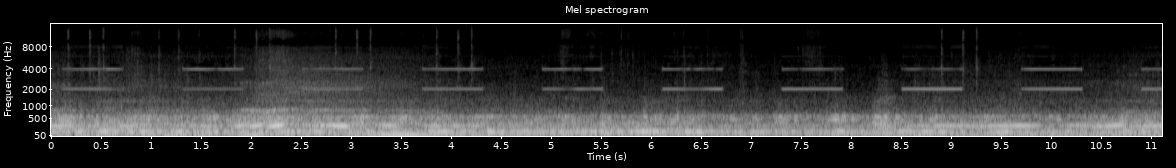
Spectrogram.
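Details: Citroen C1 three-cylinder budget track car, just running again: steady idle with a few smooth rev blips and a chime beeping in the background; normal running engine.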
